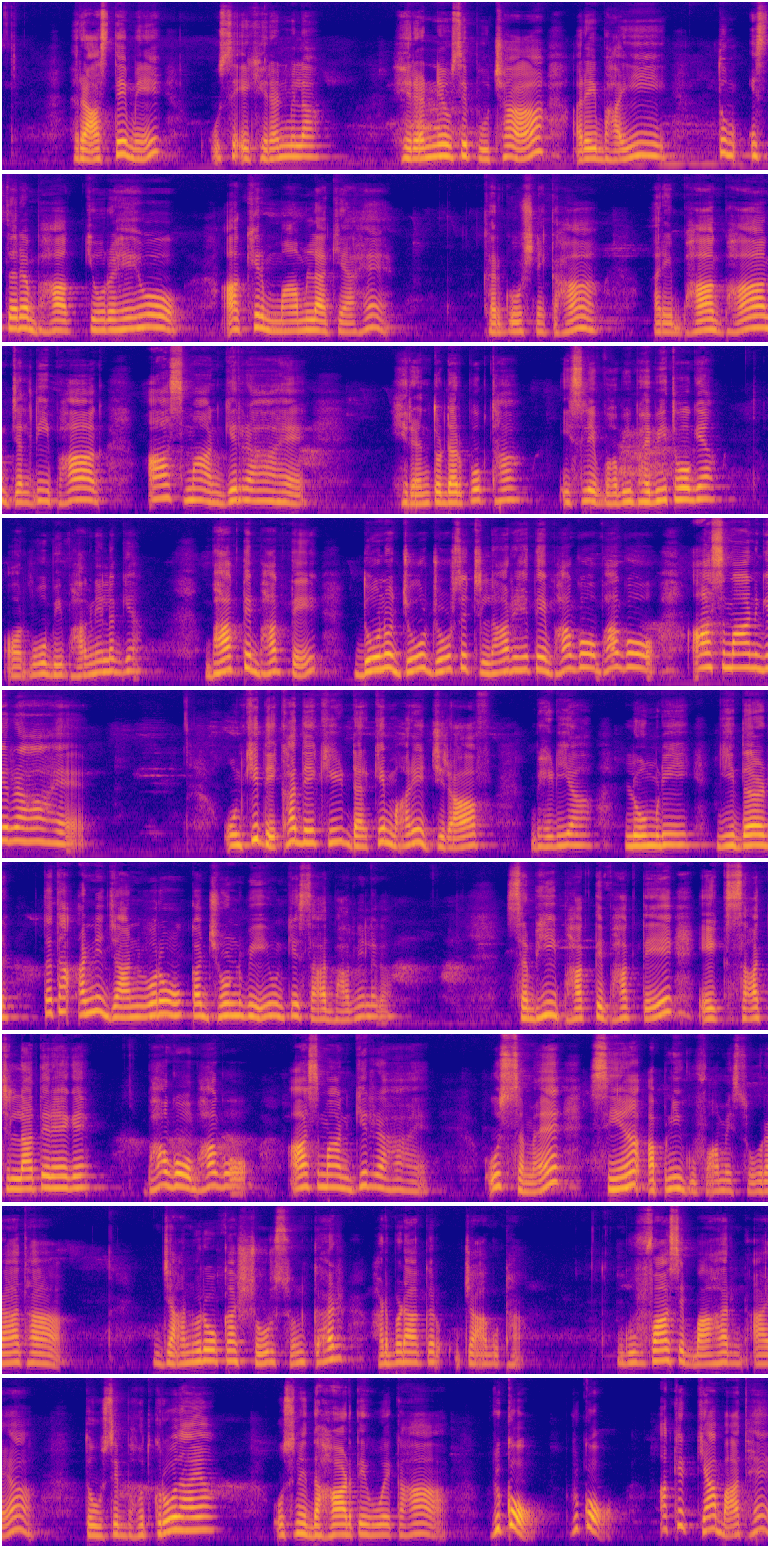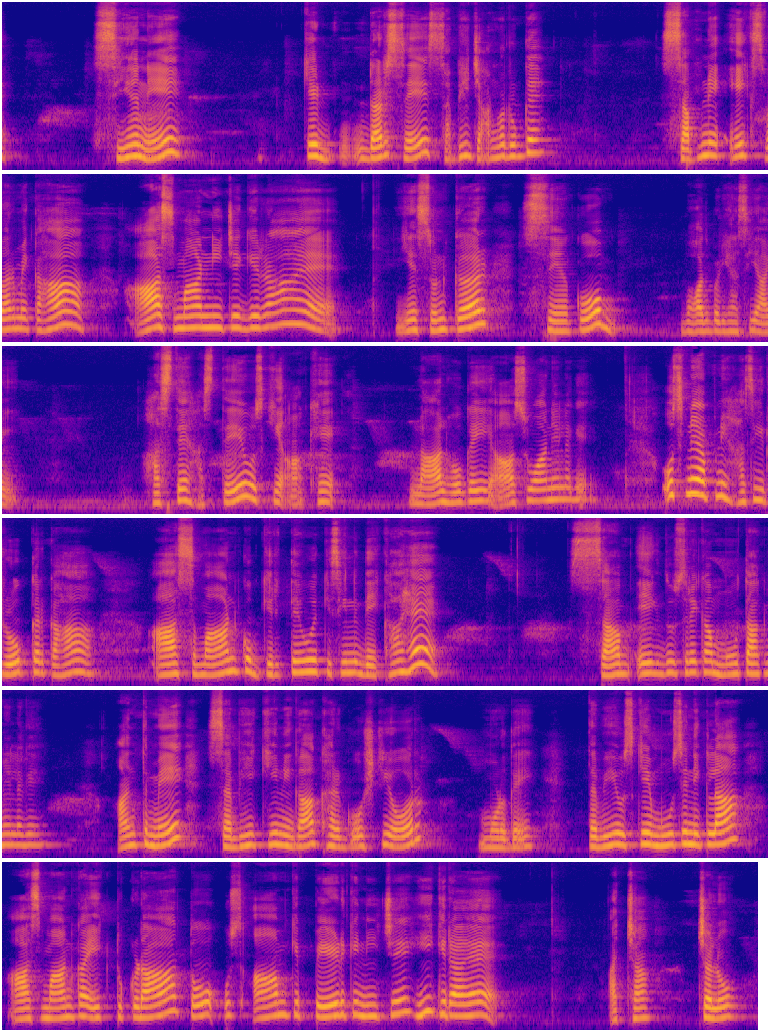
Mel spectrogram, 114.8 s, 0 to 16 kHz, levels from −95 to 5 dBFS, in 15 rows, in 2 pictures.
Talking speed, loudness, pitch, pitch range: 115 wpm, -18 LUFS, 205 Hz, 180-230 Hz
